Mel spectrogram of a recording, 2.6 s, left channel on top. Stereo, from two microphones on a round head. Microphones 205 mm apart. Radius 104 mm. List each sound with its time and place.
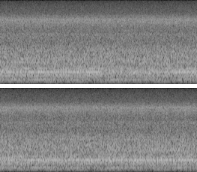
Only background noise.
